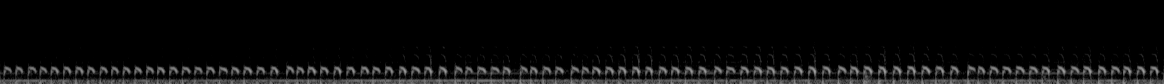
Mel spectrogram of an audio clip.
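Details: Eastern screech-owl, one of a pair checking out a nest box in a yard in November, gives a long, steady, mid-pitched trill of rapid even pulses running unbroken throughout, over a low background hum.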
